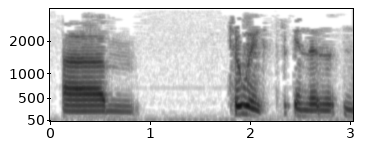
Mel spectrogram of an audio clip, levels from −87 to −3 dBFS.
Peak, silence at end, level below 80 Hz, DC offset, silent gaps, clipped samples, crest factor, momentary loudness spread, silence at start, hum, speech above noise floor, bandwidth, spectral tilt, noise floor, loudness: -4 dBFS; 0 s; -54 dBFS; under 0.1%; none; under 0.1%; 16 dB; 11 LU; 0.15 s; none; 31 dB; 3.8 kHz; -10 dB/octave; -52 dBFS; -19 LUFS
